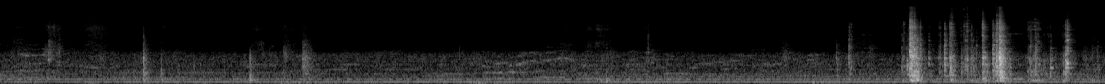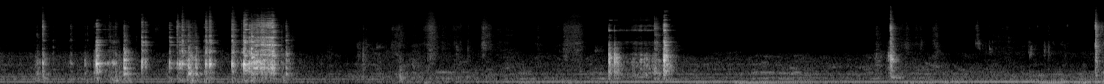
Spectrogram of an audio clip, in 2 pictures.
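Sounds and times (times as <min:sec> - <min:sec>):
steady low hum: 0:00.0 - 0:22.0
dishes and cutlery clattering: 0:08.5 - 0:14.1, 0:17.2 - 0:17.9
ceramic plate clink: 0:12.0 - 0:14.0, 0:17.2 - 0:17.9.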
